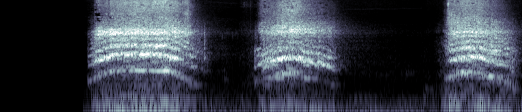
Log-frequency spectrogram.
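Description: African elephant trumpeting three times, each call a second or so long and rising then falling in pitch, with short pauses between.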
